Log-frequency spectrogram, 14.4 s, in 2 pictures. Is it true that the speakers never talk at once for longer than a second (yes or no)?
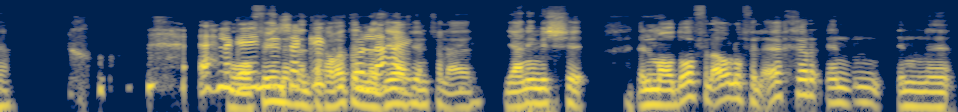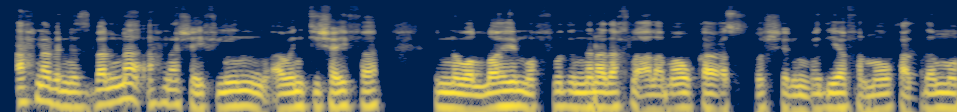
no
